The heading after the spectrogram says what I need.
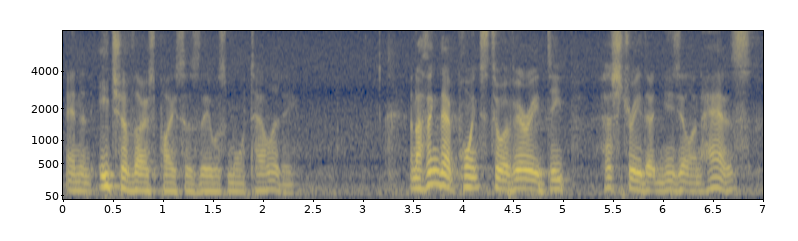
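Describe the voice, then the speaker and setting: A middle-aged academic man chairing a panel discussion, hoarse and losing his voice from a cough, speaking in a reflective, measured way. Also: on the low side, slight background noise. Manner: reflective, measured, with soft asides and small laughs.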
